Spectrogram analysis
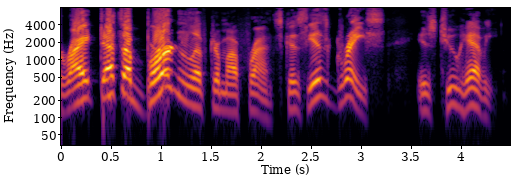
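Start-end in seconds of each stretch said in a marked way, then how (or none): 0.4-1.6 higher and louder, stressing "a burden lifter"; emphatic repeat. Real, not acted. Preacher driving home his line to friends, louder and higher. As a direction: punch "That's a burden lifter" up high the second time.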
